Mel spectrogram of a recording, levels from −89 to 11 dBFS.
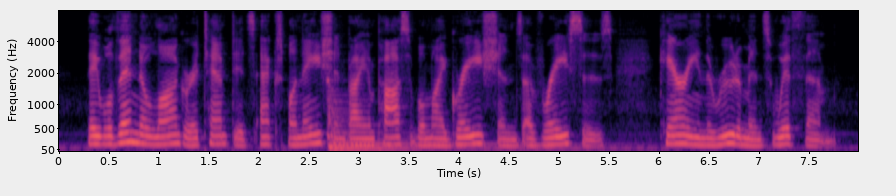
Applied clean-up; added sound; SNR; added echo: none; Bowed string instrument; 14 dB; none.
